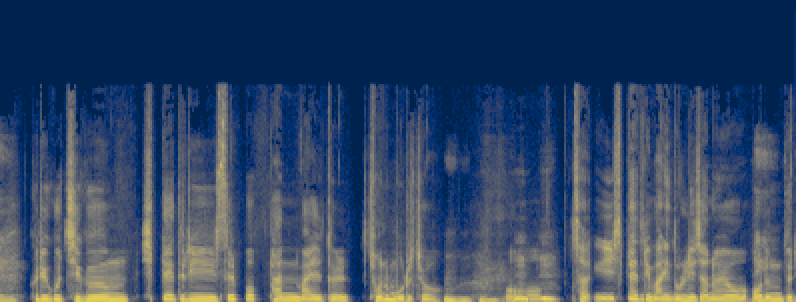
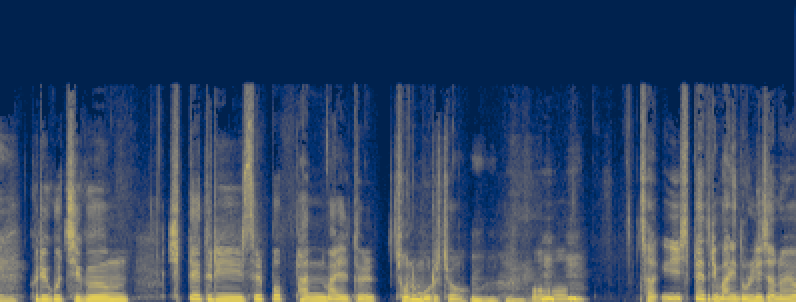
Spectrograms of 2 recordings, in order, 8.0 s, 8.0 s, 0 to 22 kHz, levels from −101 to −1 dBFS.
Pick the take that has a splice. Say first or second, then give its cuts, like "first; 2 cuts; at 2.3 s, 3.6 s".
first; 2 cuts; at 1.4 s, 5.6 s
